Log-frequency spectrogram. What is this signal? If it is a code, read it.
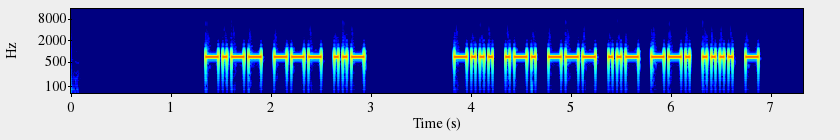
Morse code, heard as a keyed tone, about 28 wpm, 700 Hz. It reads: YOU BROUGHT
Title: 3x Word-Spacing - Sentences from Top 500 Words - 28wpm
